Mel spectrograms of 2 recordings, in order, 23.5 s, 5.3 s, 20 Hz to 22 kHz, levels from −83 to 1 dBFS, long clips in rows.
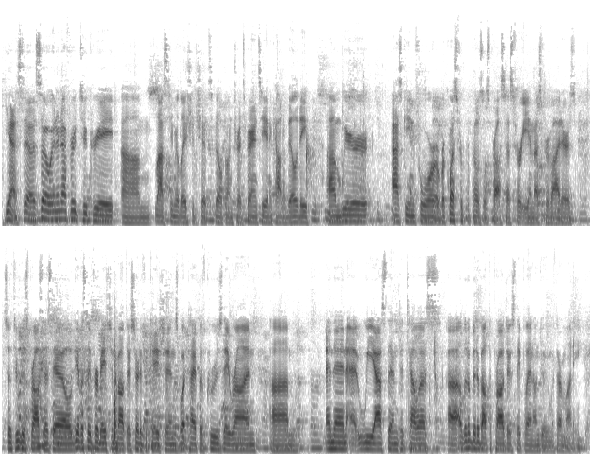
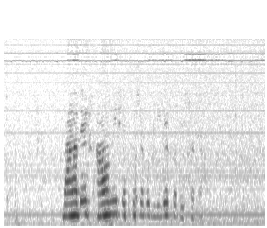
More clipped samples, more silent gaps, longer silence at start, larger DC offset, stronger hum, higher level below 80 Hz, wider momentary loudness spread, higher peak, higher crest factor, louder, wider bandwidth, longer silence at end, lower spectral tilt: neither; neither; about the same, 0 s vs 0.05 s; neither; neither; first, -54 dBFS vs -60 dBFS; second, 10 LU vs 24 LU; first, -4 dBFS vs -12 dBFS; about the same, 20 dB vs 18 dB; first, -25 LUFS vs -30 LUFS; first, 14.5 kHz vs 11.5 kHz; about the same, 0 s vs 0 s; about the same, -6 dB/octave vs -5 dB/octave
